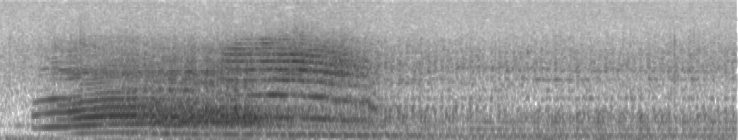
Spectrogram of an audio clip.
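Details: Asian elephant giving one drawn-out, brassy call lasting about two seconds, rich in harmonics, rising slightly then sliding down before fading.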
